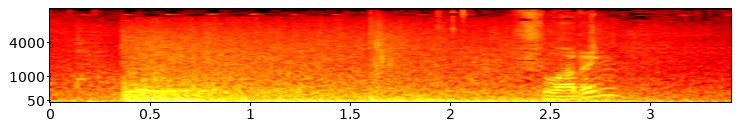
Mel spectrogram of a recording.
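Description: A deep explosion booms and rumbles away.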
